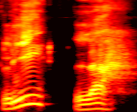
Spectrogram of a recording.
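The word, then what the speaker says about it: لله: The first one pronounced as Allah. The second one it says Lillah. Okay, so what we have now?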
